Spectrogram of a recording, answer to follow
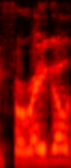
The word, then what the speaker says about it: Farrago: so it's close enough it's usually forego that's how i pronounce it like virago farago i've heard everything all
